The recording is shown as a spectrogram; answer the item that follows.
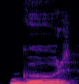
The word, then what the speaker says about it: good: have a good one the vowel in good is an Upsilon vowel rather than ooh or that ooh pronunciation that's often confused with the Upsilon vowel is pronounced with a more relaxed lip position than oo and the tongue and the jaw are in a more neutral position as well it's kind of like a lazy pronunciation of ooh good good have a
